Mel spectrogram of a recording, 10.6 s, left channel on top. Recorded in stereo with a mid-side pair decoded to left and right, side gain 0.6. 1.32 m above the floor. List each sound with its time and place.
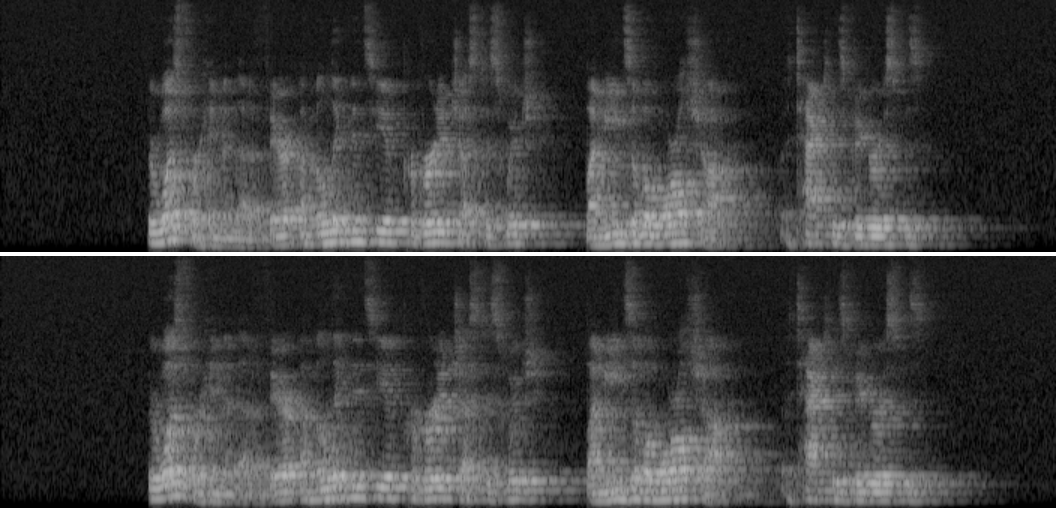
1.5 s a man speaking: 65° left, 1.8 m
